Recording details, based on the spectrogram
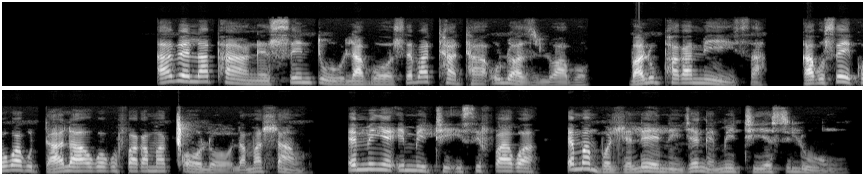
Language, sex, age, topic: North Ndebele, male, 50+, health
